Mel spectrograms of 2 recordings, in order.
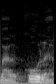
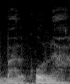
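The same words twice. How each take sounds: First: The word ends cleanly without a breathy h. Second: The word ends with a soft breathy h. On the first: The speaker calls it wrong. "se omite esa H que no se debería omitir" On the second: The speaker calls it right. "Con esa aspiración final"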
